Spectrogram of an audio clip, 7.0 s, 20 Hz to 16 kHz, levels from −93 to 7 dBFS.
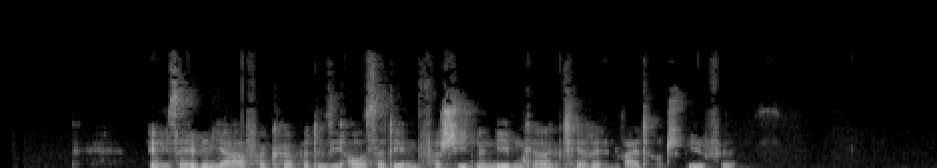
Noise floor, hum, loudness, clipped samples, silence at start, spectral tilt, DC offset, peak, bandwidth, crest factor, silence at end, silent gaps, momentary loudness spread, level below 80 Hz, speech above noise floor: -80 dBFS; none; -33 LUFS; under 0.1%; 0.7 s; -4 dB/octave; under 0.1%; -10 dBFS; 11.5 kHz; 26 dB; 1.55 s; none; 9 LU; -74 dBFS; 47 dB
